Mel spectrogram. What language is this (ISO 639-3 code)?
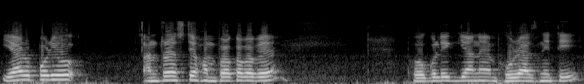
asm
